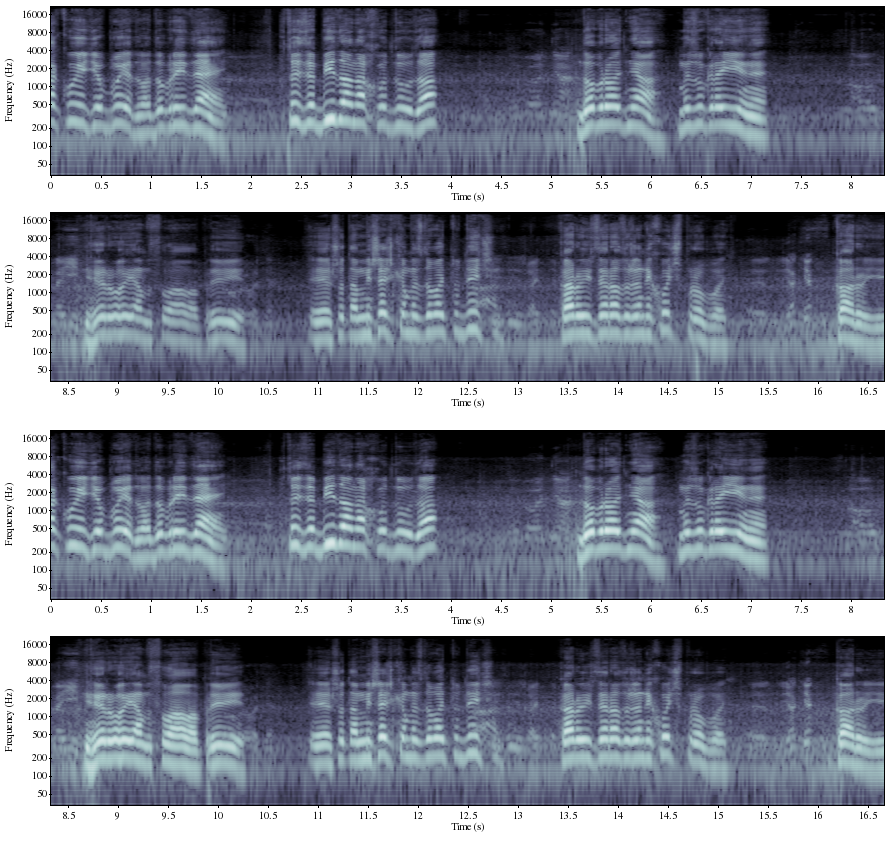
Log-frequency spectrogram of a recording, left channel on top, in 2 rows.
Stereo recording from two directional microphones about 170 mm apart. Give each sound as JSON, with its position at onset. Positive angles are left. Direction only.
{"t": 0.0, "sound": "a man's voice", "side_deg": 0}
{"t": 2.3, "sound": "speech", "side_deg": 25}
{"t": 5.3, "sound": "a man's voice", "side_deg": 0}
{"t": 8.4, "sound": "speech", "side_deg": -5}
{"t": 8.6, "sound": "speech", "side_deg": -25}
{"t": 10.9, "sound": "a man's voice", "side_deg": 0}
